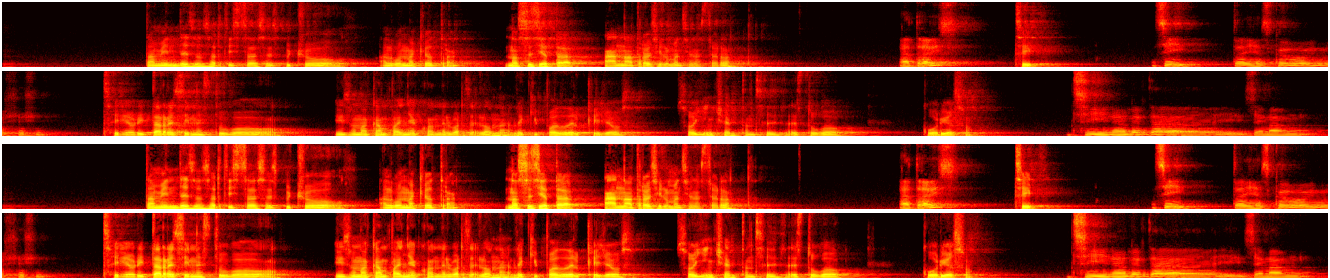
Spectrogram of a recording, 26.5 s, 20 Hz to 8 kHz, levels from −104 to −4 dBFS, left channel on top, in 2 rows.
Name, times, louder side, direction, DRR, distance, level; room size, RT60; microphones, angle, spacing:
voice 1, 1.4-3.4 3.8-4.6 5.0-5.7 6.0-7.4 10.1-10.4 14.3-16.0 16.6-19.6 20.0-21.7 22.5-23.0, right 3 dB, 75° right, 12 dB, 0.9 m, -30 dB
voice 2, 9.0-9.5 11.5-11.9 12.3-13.7 23.9-26.3, right 2 dB, 35° right, 9 dB, 1.3 m, -38 dB
23.5 x 22.0 x 8.4 m, 1.1 s
head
